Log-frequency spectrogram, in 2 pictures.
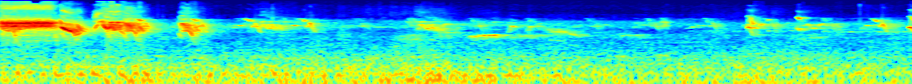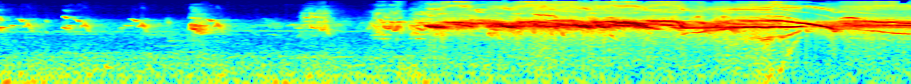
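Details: Sparrows give scattered quick high chirps and ticks for several seconds, then a dense, loud, continuous chatter of many overlapping chirps.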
